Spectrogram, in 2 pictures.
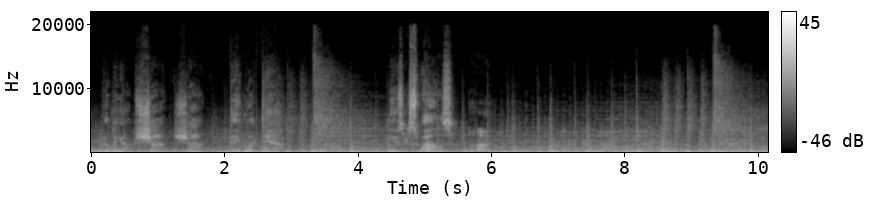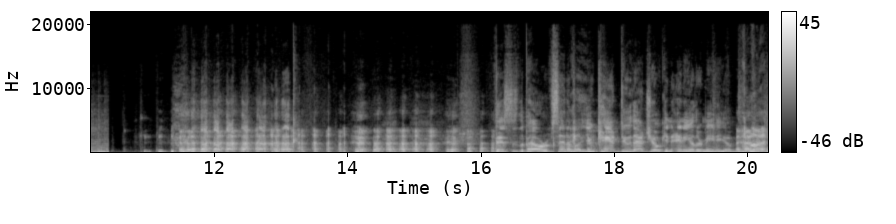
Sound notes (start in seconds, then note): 10.6 squeaks of nope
